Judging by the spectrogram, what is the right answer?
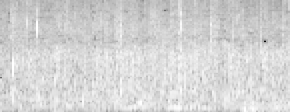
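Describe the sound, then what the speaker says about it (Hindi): Sustained audience applause at a formal honouring ceremony during a cultural event, steady dense clapping throughout at moderate loudness with no voices on top. "जोरदार तालियां उनके लिए।"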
